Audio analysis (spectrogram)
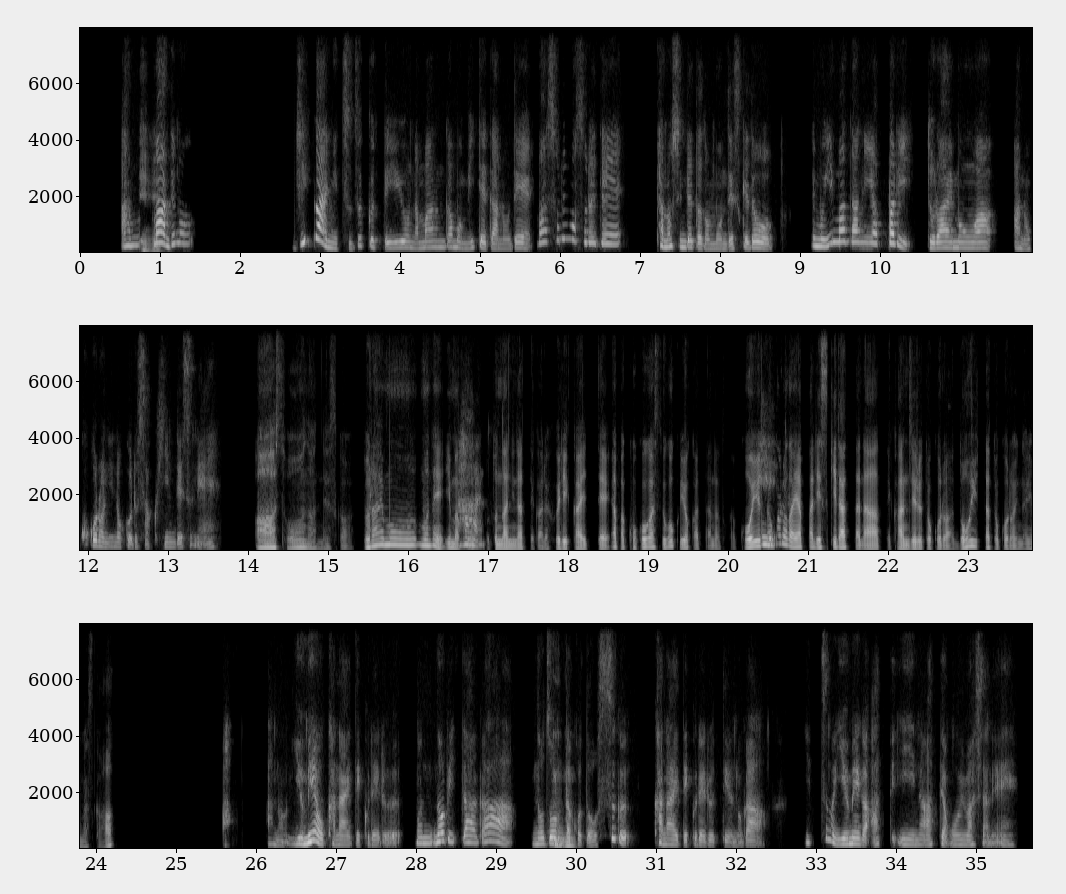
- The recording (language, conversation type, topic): Japanese, podcast, 漫画で心に残っている作品はどれですか？
- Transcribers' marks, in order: other noise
